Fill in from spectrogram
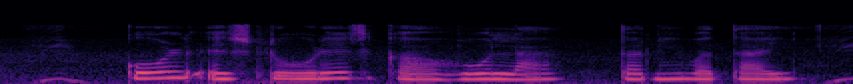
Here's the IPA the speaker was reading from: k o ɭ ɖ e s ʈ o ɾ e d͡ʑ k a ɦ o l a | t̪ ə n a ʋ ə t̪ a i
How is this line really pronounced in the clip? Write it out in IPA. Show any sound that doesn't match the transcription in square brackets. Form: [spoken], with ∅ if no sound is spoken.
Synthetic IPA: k o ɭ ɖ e s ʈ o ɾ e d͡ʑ k a ɦ o l a | t̪ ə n [i] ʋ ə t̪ a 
